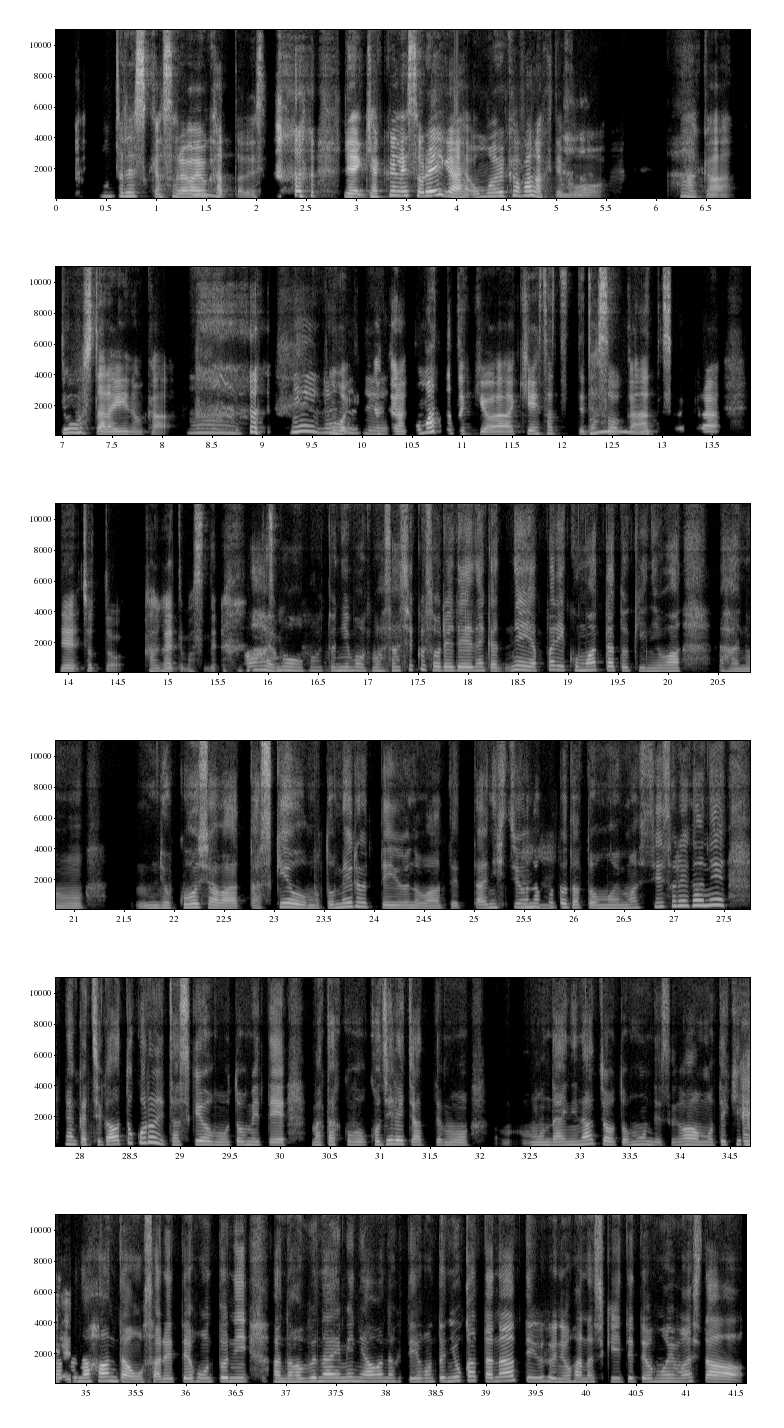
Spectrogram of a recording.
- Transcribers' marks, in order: other noise; laugh; laugh; laugh; chuckle
- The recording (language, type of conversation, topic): Japanese, advice, 旅行中に言葉や文化の壁にぶつかったとき、どう対処すればよいですか？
